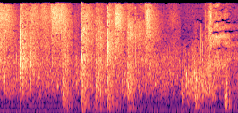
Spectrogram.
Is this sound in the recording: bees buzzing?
no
